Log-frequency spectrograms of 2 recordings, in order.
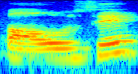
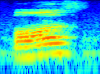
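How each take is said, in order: First: It ends with a sounded final e vowel. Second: It ends on a z sound with no final vowel. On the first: This is the German word. "German में हर words pronounce करते हैं। तो ये है पाउजे" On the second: This is the English word. "ये इंग्लिश का वर्ड है पॉज"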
